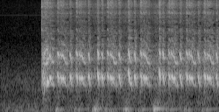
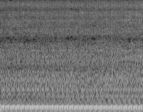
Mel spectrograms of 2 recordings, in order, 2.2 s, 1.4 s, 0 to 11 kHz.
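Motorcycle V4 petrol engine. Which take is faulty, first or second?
first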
